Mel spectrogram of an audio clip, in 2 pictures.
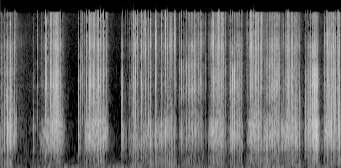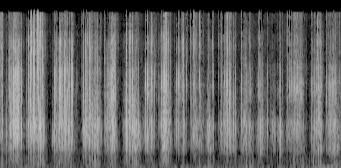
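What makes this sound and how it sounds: Long nails quickly scratch the flat face of a small, hollow croc-embossed leather mini purse. The result is a rapid series of short, dry scraping strokes with a mid-range rasp, bright hiss, almost no low end, and no ringing between strokes.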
